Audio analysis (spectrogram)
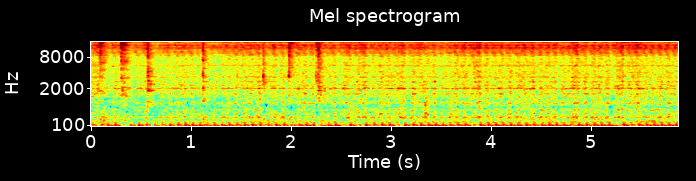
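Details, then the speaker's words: Honda Beat ESP scooter that showed blink codes 7, 11, 12, 52, restarted after unplugging the DLC diagnostic cable: steady even idle with no stumbling or hunting; runs fine. "sekarang kita cabut ya kita hidupkan kembali tidak masalah ya"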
